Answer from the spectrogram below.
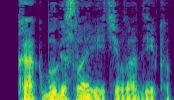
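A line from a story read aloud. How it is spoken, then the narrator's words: Meek sigh. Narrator (Russian): покорно вздохнул Александр Павлович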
